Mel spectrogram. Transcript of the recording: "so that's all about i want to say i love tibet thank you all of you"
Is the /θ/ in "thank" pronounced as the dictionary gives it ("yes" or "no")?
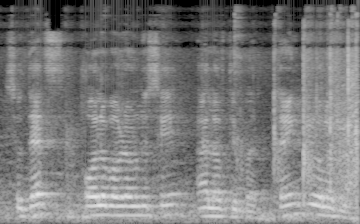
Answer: no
